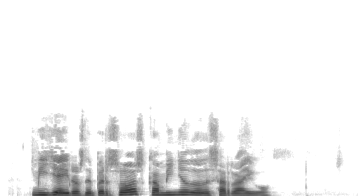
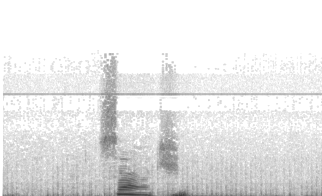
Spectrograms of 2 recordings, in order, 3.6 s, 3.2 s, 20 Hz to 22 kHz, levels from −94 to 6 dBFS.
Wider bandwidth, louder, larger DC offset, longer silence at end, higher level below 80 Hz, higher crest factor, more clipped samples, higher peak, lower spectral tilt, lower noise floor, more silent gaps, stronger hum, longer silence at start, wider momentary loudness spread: second, 8.4 kHz vs 16 kHz; first, -22 LUFS vs -27 LUFS; neither; first, 0.95 s vs 0.15 s; second, -76 dBFS vs -40 dBFS; about the same, 18 dB vs 18 dB; neither; first, -6 dBFS vs -12 dBFS; first, -7.5 dB/octave vs -5.5 dB/octave; first, -78 dBFS vs -49 dBFS; neither; neither; first, 0.3 s vs 0.05 s; second, 11 LU vs 27 LU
